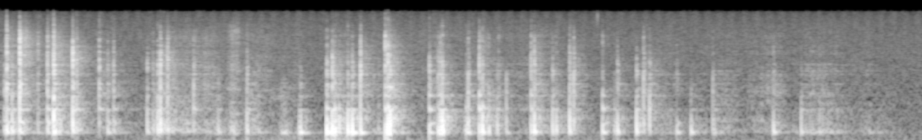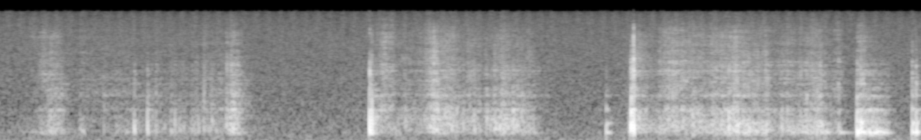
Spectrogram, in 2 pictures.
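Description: Long nails scratch and tap across a flat wooden plaque sign, making quick, dry clicks and raspy scraping strokes in an irregular rhythm. The taps are short with almost no ring, a woody midrange body and bright scratchy edges. The sound thins to soft, light scraping for a stretch before the brisker tapping returns.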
